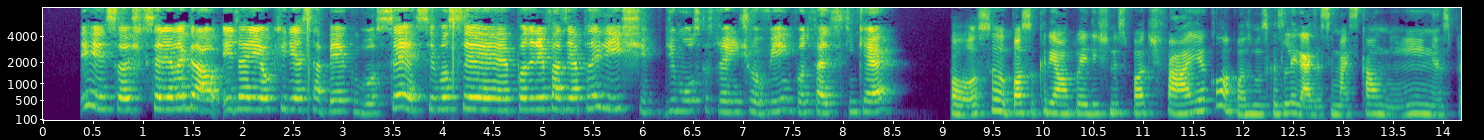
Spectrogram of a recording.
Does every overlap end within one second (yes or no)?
yes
